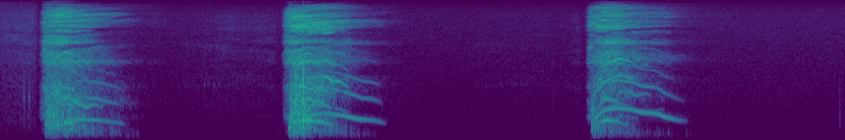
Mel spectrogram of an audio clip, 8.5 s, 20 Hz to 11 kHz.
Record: {"exhalation_length": "8.5 s", "exhalation_amplitude": 25681, "exhalation_signal_mean_std_ratio": 0.37, "survey_phase": "beta (2021-08-13 to 2022-03-07)", "age": "45-64", "gender": "Male", "wearing_mask": "No", "symptom_cough_any": true, "symptom_runny_or_blocked_nose": true, "symptom_shortness_of_breath": true, "symptom_sore_throat": true, "symptom_fatigue": true, "symptom_change_to_sense_of_smell_or_taste": true, "symptom_onset": "3 days", "smoker_status": "Ex-smoker", "respiratory_condition_asthma": false, "respiratory_condition_other": false, "recruitment_source": "Test and Trace", "submission_delay": "2 days", "covid_test_result": "Positive", "covid_test_method": "RT-qPCR", "covid_ct_value": 22.1, "covid_ct_gene": "ORF1ab gene"}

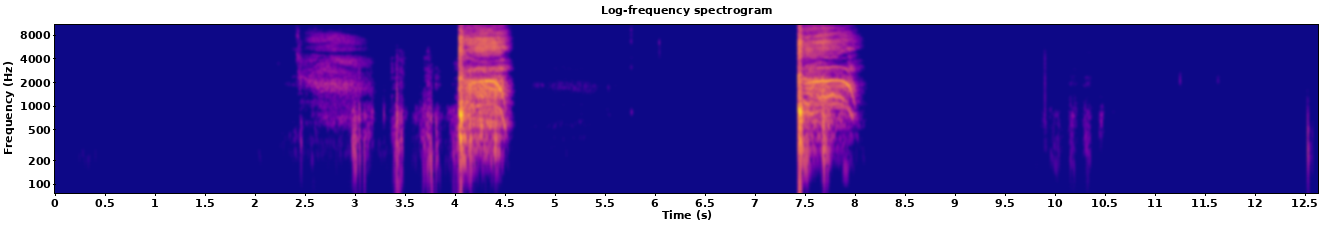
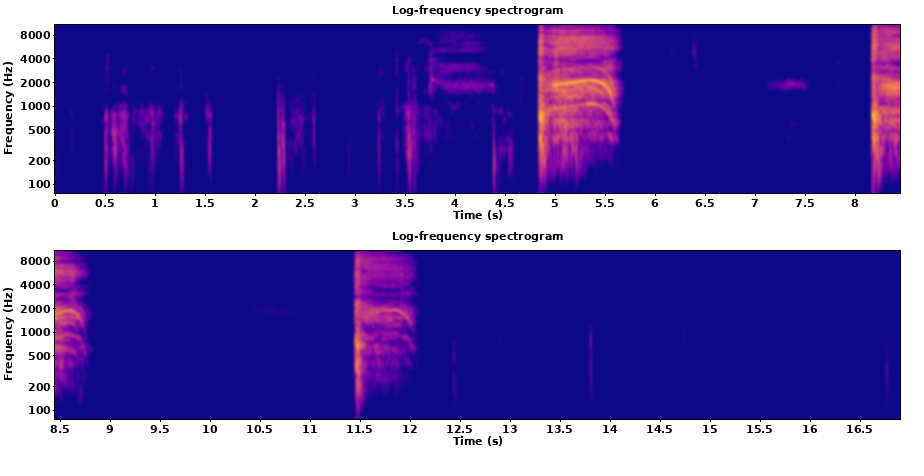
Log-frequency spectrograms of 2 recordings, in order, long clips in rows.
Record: {"cough_length": "12.6 s", "cough_amplitude": 32768, "cough_signal_mean_std_ratio": 0.22, "three_cough_length": "16.9 s", "three_cough_amplitude": 32767, "three_cough_signal_mean_std_ratio": 0.24, "survey_phase": "beta (2021-08-13 to 2022-03-07)", "age": "45-64", "gender": "Female", "wearing_mask": "No", "symptom_fatigue": true, "symptom_headache": true, "symptom_onset": "2 days", "smoker_status": "Current smoker (1 to 10 cigarettes per day)", "respiratory_condition_asthma": false, "respiratory_condition_other": false, "recruitment_source": "Test and Trace", "submission_delay": "2 days", "covid_test_result": "Positive", "covid_test_method": "RT-qPCR", "covid_ct_value": 19.4, "covid_ct_gene": "N gene", "covid_ct_mean": 19.6, "covid_viral_load": "370000 copies/ml", "covid_viral_load_category": "Low viral load (10K-1M copies/ml)"}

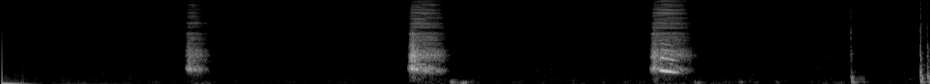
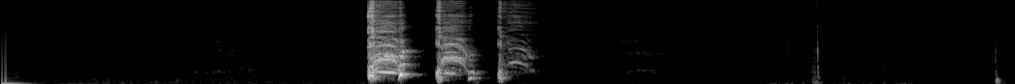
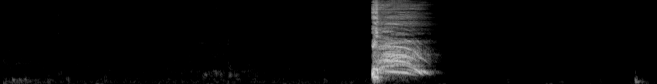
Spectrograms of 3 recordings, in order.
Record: {"exhalation_length": "9.3 s", "exhalation_amplitude": 12314, "exhalation_signal_mean_std_ratio": 0.26, "three_cough_length": "10.2 s", "three_cough_amplitude": 32768, "three_cough_signal_mean_std_ratio": 0.23, "cough_length": "6.6 s", "cough_amplitude": 32768, "cough_signal_mean_std_ratio": 0.22, "survey_phase": "beta (2021-08-13 to 2022-03-07)", "age": "18-44", "gender": "Female", "wearing_mask": "No", "symptom_headache": true, "symptom_change_to_sense_of_smell_or_taste": true, "symptom_loss_of_taste": true, "smoker_status": "Never smoked", "respiratory_condition_asthma": true, "respiratory_condition_other": false, "recruitment_source": "Test and Trace", "submission_delay": "2 days", "covid_test_result": "Positive", "covid_test_method": "RT-qPCR", "covid_ct_value": 21.2, "covid_ct_gene": "ORF1ab gene", "covid_ct_mean": 22.0, "covid_viral_load": "62000 copies/ml", "covid_viral_load_category": "Low viral load (10K-1M copies/ml)"}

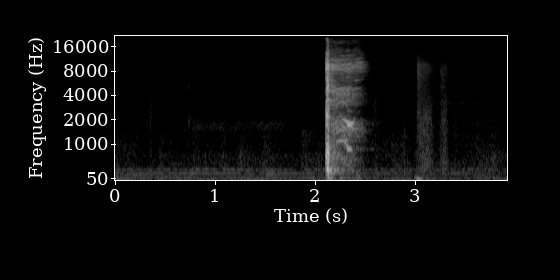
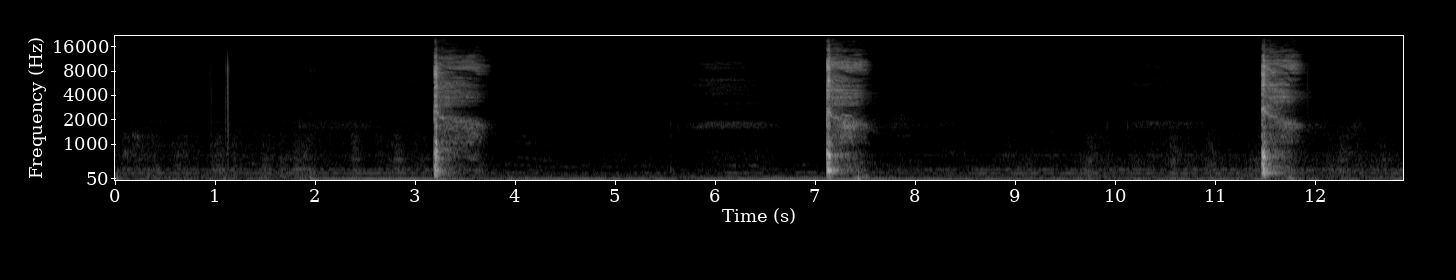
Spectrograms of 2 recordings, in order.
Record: {"cough_length": "3.9 s", "cough_amplitude": 26128, "cough_signal_mean_std_ratio": 0.19, "three_cough_length": "12.9 s", "three_cough_amplitude": 9107, "three_cough_signal_mean_std_ratio": 0.23, "survey_phase": "beta (2021-08-13 to 2022-03-07)", "age": "45-64", "gender": "Female", "wearing_mask": "No", "symptom_none": true, "smoker_status": "Never smoked", "respiratory_condition_asthma": true, "respiratory_condition_other": false, "recruitment_source": "REACT", "submission_delay": "2 days", "covid_test_result": "Negative", "covid_test_method": "RT-qPCR"}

